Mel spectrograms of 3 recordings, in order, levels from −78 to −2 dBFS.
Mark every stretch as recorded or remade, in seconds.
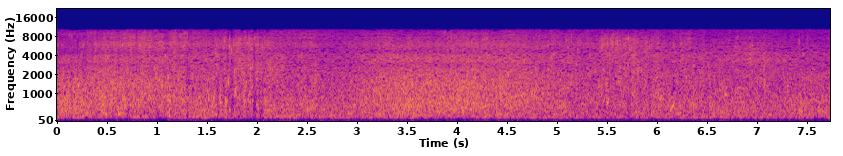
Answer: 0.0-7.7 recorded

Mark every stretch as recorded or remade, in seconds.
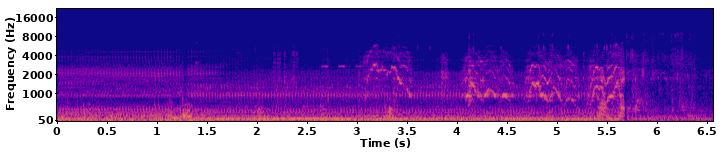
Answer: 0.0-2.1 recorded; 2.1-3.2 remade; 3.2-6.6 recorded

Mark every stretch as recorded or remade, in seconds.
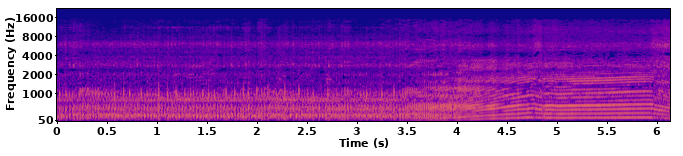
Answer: 0.0-1.4 recorded; 1.4-1.9 remade; 1.9-2.9 recorded; 2.9-3.6 remade; 3.6-4.2 recorded; 4.2-4.7 remade; 4.7-6.1 recorded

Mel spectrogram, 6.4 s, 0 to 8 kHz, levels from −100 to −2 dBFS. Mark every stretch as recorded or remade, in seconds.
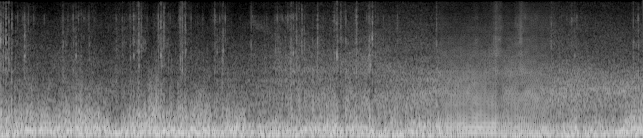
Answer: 0.0-4.4 recorded; 4.4-5.5 remade; 5.5-6.4 recorded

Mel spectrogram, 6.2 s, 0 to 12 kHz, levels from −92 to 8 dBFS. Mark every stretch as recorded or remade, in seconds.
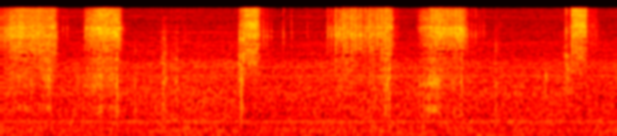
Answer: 0.0-1.5 recorded; 1.5-2.4 remade; 2.4-6.2 recorded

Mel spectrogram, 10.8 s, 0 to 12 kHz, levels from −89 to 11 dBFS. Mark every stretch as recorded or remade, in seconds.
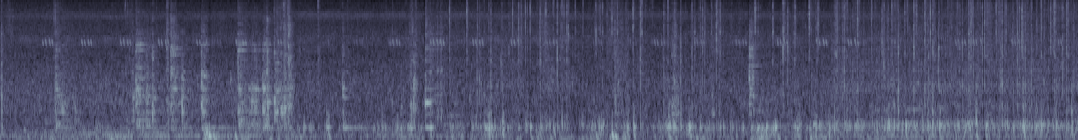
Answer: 0.0-10.8 recorded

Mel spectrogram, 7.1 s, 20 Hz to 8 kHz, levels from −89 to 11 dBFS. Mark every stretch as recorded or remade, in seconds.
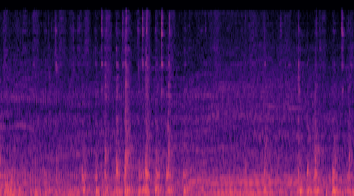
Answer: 0.0-0.5 recorded; 0.5-3.0 remade; 3.0-4.1 recorded; 4.1-5.7 remade; 5.7-6.2 recorded; 6.2-7.1 remade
